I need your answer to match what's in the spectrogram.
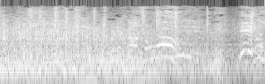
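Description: sound effect, dynamite explosion

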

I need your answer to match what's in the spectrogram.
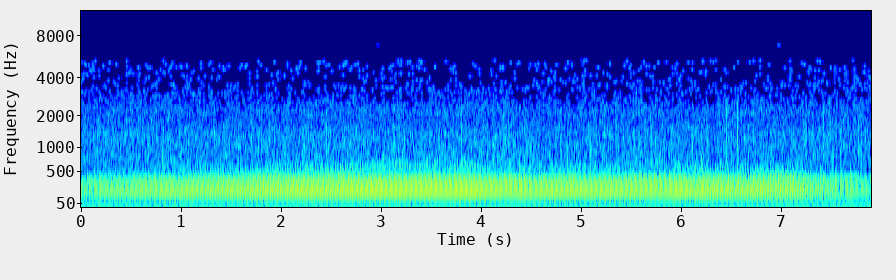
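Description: vehicle, car driving off

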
